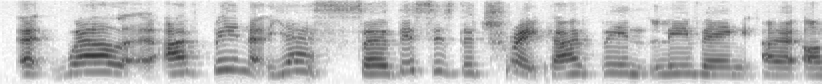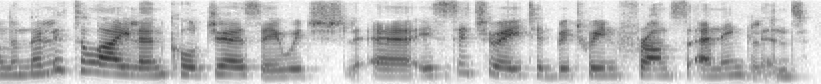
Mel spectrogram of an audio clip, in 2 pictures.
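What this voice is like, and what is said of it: British-sounding accent from French speaker. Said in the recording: “we hear the accent ... I am actually French ... But you sound British, though.”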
